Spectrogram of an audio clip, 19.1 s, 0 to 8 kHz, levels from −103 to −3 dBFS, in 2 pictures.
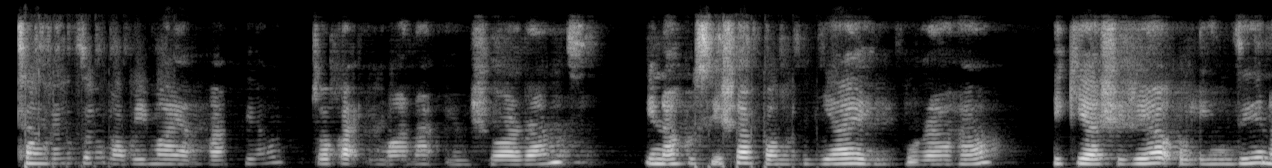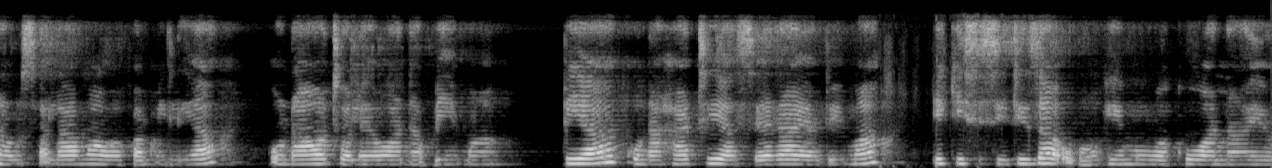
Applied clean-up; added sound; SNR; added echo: neural mask model DeepFilterNet 3.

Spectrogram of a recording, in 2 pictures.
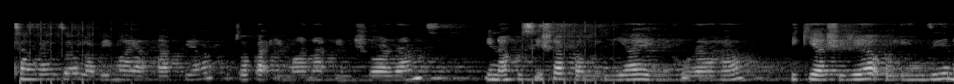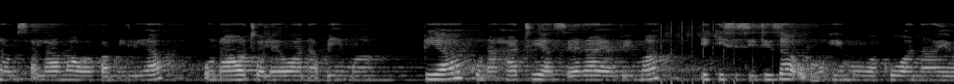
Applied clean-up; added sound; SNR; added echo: neural separator model SepFormer DNS4.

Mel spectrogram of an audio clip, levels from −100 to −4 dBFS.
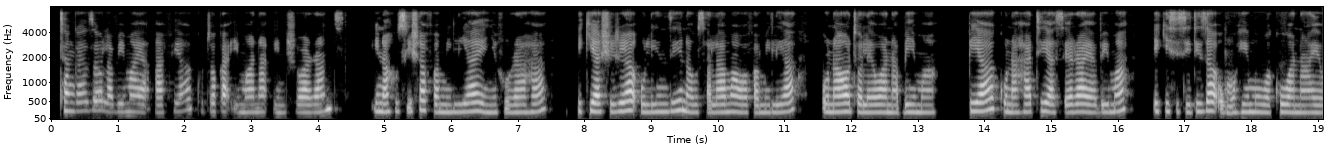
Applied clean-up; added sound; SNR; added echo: none; none; none; none.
